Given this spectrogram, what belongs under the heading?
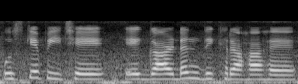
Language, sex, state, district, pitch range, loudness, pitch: Hindi, female, Haryana, Charkhi Dadri, 235-265 Hz, -14 LUFS, 245 Hz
